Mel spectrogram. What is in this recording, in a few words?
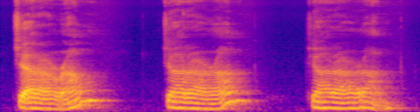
"djarraranj", Dhurga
